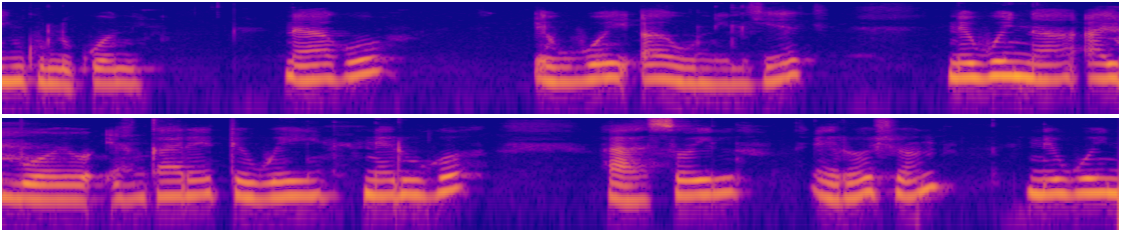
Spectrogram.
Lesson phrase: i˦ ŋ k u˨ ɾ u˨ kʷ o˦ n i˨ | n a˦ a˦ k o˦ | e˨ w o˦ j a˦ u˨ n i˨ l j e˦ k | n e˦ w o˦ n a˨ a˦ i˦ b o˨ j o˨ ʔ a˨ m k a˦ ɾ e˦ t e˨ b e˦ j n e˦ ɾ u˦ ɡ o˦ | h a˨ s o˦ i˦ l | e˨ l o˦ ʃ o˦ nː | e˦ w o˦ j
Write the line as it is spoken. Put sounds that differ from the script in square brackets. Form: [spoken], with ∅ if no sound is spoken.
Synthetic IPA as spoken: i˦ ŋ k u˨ [l] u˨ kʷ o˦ n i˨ | n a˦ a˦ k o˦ | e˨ w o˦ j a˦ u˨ n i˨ l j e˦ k | n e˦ w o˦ n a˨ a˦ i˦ b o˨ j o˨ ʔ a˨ [ŋ] k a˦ ɾ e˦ t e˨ [w] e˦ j n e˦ ɾ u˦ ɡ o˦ | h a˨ s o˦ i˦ l | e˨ [ɾ] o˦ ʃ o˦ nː | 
